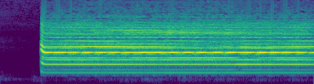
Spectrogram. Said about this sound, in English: that siren is loud this week.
